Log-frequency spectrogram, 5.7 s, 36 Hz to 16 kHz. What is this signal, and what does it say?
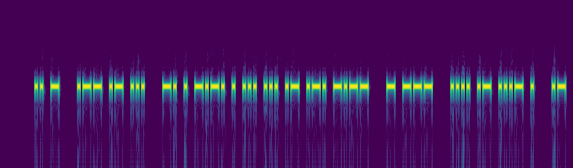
Morse code, heard as a keyed tone, about 46 wpm, 700 Hz. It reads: IT WAS NECESSARY TO HAVE A
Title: Sentences from Top 1000 Words - Review Part 1 - 45wpm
